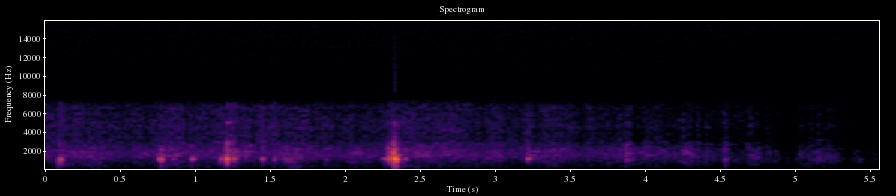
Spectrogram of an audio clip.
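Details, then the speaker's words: SKF rolling bearing with a known defect heard through an SDT ultrasound instrument with structure-borne and airborne sensors; faint, irregular crackles and ticks roughly once a second over a quiet background, structure-borne sounding mechanical, airborne more bubbly. "two different types of sounds a structure board sounds uh more mechanically and you know Airborne sounds more bubbly but nevertheless you can detect the bearing with either sensor"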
